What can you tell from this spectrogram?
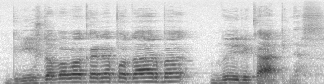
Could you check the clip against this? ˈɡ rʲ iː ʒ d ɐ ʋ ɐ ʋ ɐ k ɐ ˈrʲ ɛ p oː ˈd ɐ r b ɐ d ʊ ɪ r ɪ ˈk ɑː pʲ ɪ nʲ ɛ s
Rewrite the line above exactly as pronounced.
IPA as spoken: ˈɡ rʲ iː ʒ d ɐ ʋ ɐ ʋ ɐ k ɐ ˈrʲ ɛ p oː ˈd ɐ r b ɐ n ʊ ɪ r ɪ ˈk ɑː pʲ ɪ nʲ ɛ s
